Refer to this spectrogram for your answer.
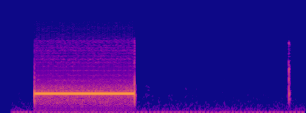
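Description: One long, steady ringback tone on an outgoing phone call to a horticulturist in Dordogne lasts about a second and a half, then silence follows, broken only by a faint click near the end.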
